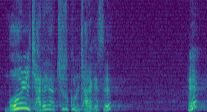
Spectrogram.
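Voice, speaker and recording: A male pastor preaching a sermon in a lively, joking way, firing questions at his congregation for call-and-response. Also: very high-pitched, normal speed, vocal fry, recorded from a distance. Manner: jokey, playful asides.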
